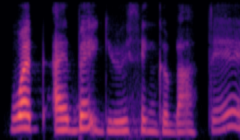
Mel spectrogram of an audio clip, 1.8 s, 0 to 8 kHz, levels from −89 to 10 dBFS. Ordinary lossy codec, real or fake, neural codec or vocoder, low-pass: none; fake; codec, 16 kHz, 1 kbps, X-Codec, HuBERT features, trained on balanced general audio; 7.2 kHz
